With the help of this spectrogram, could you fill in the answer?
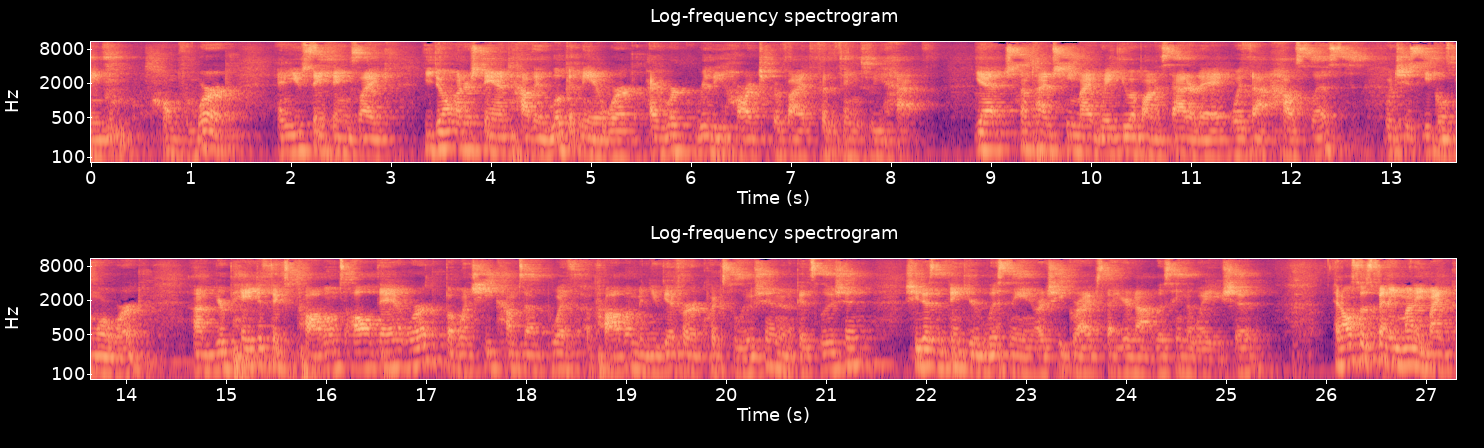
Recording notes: This episode of The Dad Project is a live recording. This episode was recorded in front of a live audience and is followed up with audience Q&A.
